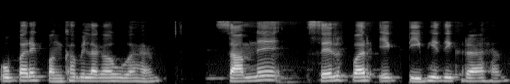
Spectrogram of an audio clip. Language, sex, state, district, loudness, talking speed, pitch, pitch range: Hindi, male, Jharkhand, Palamu, -18 LUFS, 175 wpm, 160 Hz, 150-175 Hz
